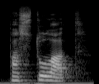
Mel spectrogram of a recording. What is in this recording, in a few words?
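"postulat", Azerbaijani; Orfoqrafiya Lüğəti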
